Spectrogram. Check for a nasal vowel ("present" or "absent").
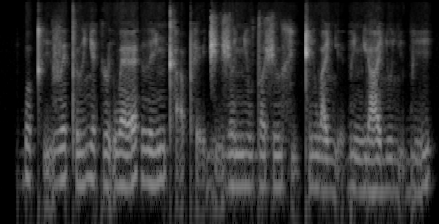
absent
